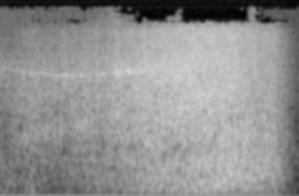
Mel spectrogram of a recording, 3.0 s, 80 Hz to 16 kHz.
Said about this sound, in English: the A400M's signature display maneuver, where a bank angle of up to 120 degrees is demonstrated following a high-speed pass and climb. The sequence showcases the type's agility and the responsiveness of its Europrop International TP400-6 engine.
